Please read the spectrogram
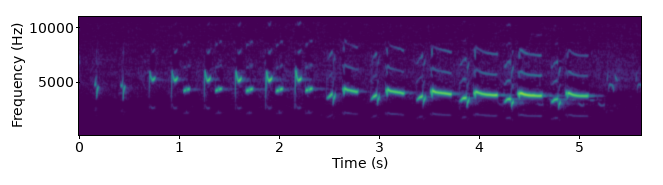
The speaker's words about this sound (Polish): Śpiew lerki nie jest zbyt podobny do śpiewu skowronka. Jest zdecydowanie spokojniejszy i dźwięczniejszy. Brzmi wręcz melancholijnie.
